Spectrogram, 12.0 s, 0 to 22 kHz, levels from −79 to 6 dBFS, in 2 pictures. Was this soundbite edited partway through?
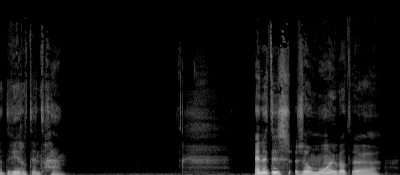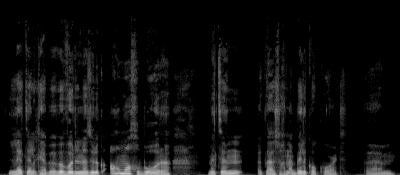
no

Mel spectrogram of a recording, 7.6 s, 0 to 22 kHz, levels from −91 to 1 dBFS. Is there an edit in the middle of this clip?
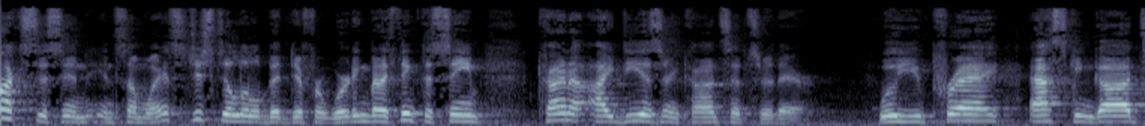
yes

